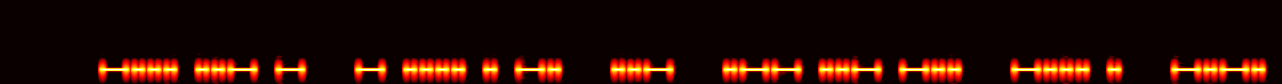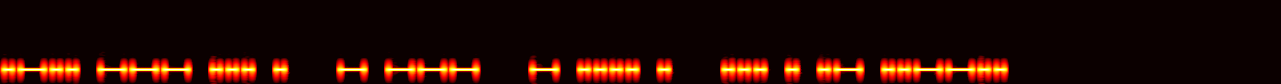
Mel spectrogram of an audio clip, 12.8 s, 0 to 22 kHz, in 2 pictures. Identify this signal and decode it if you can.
Morse code, heard as a keyed tone, about 29 wpm, 700 Hz. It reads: BUT THEN U WUD BE CLOSE TO THE SEA?
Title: Sentences from Top 300 Words and Abbreviations 30wpm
